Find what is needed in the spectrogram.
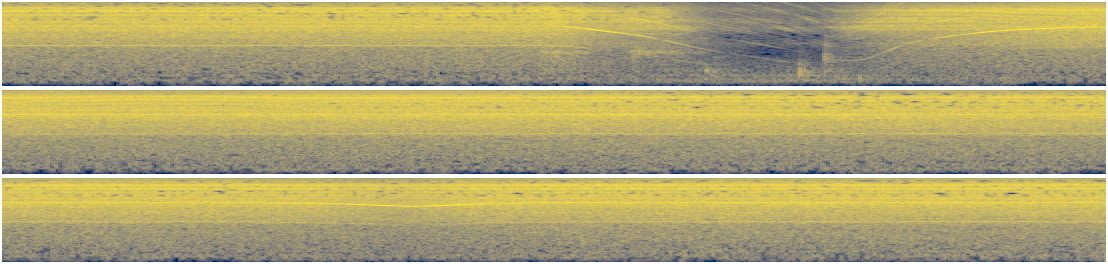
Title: Dentist Drill Start, Various Runs, Stop Hospital, Medical & Dental Equipment Copyright Free #shorts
